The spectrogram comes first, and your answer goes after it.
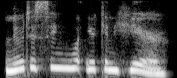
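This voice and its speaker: A woman leading a guided meditation as a teacher, speaking in deliberate phrases with long pauses. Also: on the high side, big pitch swings, mellow.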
